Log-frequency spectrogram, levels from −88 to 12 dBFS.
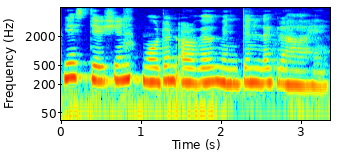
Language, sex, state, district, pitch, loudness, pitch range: Hindi, female, Arunachal Pradesh, Lower Dibang Valley, 220 Hz, -13 LUFS, 210-240 Hz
